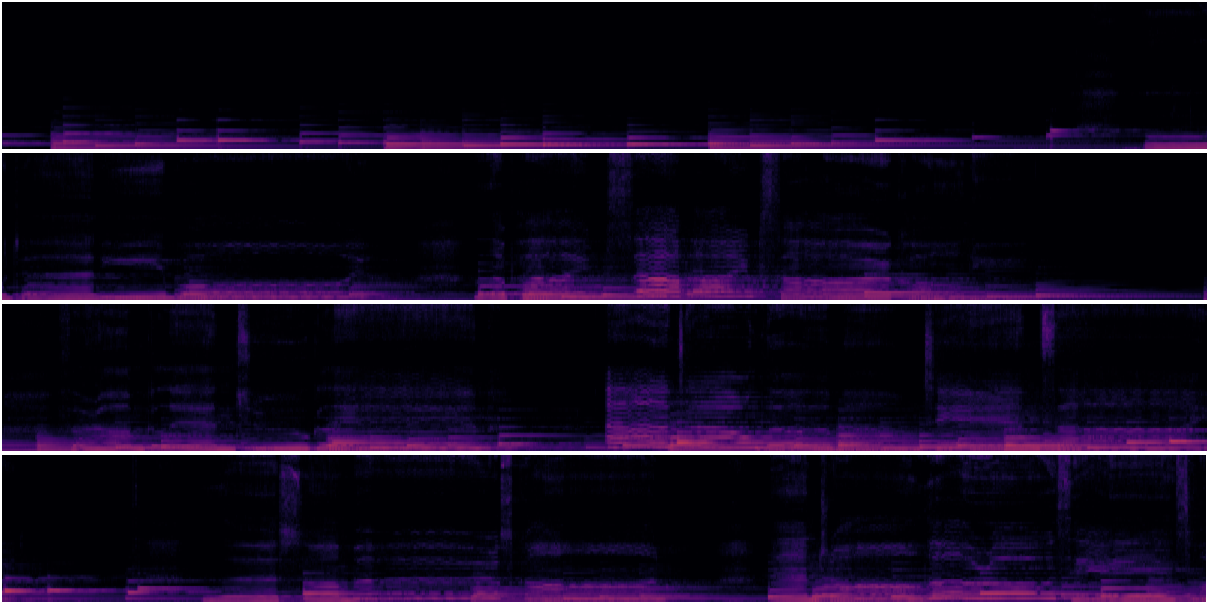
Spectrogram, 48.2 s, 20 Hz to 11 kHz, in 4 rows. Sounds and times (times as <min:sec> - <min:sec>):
Music: 0:00.0 - 0:48.1
Female singing: 0:11.4 - 0:16.0, 0:16.8 - 0:22.4, 0:24.7 - 0:29.4, 0:30.1 - 0:36.5, 0:38.2 - 0:43.0, 0:43.8 - 0:48.1.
